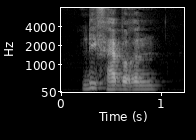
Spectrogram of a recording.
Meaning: to dabble [with in ‘in’], to practice as a dilettante, to engage in dilettantism
- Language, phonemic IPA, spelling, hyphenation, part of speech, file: Dutch, /ˈlifˌɦɛ.bə.rə(n)/, liefhebberen, lief‧heb‧be‧ren, verb, Nl-liefhebberen.ogg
